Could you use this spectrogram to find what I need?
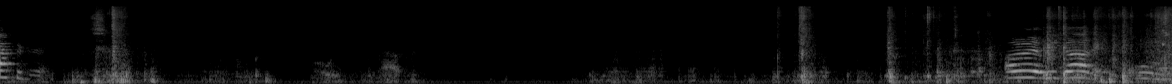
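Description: Cardboard rustles and scrapes as a box is torn open.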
